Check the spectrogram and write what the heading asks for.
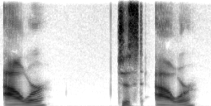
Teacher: In the word hour, that H at the beginning, gone.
